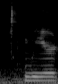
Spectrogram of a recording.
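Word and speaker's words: Wyrd: Weird is how you pronounce it.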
